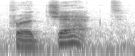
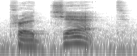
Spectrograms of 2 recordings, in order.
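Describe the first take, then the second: The two takes are said the same way.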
